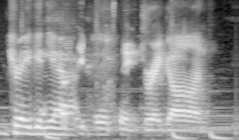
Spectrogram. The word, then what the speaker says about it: Dregon: count dragon sight we we spelled it with an e so we pronounced it dragon dragon yeah people would think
